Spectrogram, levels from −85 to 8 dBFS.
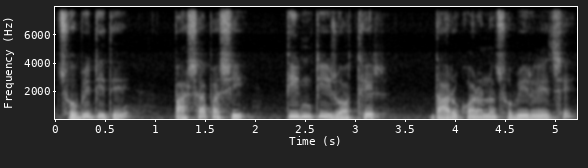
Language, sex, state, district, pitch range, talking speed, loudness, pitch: Bengali, male, West Bengal, Cooch Behar, 160-195 Hz, 90 wpm, -18 LUFS, 175 Hz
